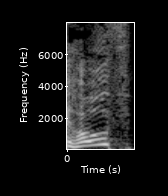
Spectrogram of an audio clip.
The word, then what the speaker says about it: Hoth: And did I say Hoth? Okay, yeah, that's the Lucas pronunciation, actually.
